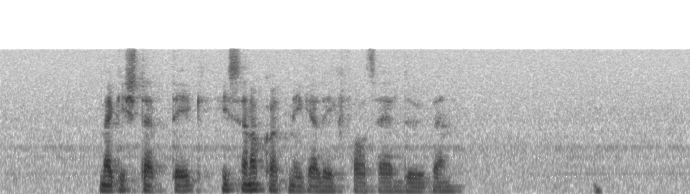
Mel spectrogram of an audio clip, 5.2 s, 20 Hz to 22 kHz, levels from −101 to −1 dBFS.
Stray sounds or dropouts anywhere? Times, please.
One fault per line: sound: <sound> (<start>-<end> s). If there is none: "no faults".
no faults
